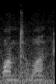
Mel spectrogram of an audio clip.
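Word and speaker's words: One:1: It's 94 and today we're in the Kernigseg one to one is I think how you pronounce it cuz it's got the one one side. I think it's pronounced one one but this car is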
